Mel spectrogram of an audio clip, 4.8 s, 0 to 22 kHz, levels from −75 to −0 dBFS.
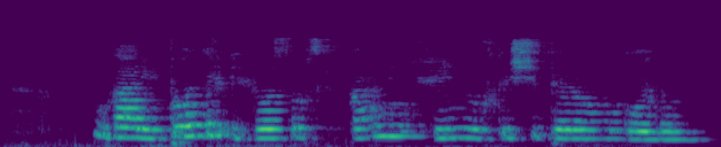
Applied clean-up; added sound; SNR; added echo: neural mask model DeepFilterNet 3.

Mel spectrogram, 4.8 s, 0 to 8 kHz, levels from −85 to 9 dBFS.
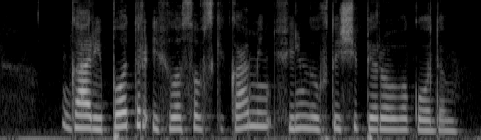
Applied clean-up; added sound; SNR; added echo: none; none; none; none.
